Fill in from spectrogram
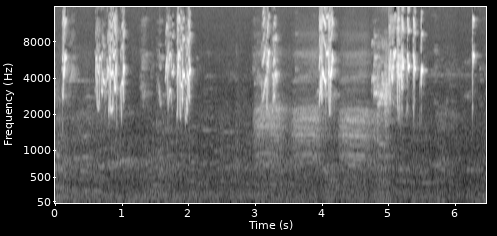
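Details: Lovebirds at play as pets give shrill chirps and rasping buzzy calls, short sharp bursts alternating with longer harsh notes, ending in one thin squeak.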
